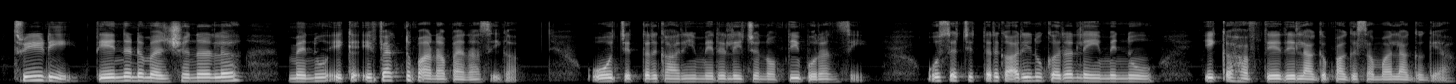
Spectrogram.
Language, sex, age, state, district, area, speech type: Punjabi, male, 30-45, Punjab, Tarn Taran, urban, spontaneous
